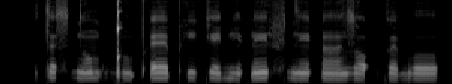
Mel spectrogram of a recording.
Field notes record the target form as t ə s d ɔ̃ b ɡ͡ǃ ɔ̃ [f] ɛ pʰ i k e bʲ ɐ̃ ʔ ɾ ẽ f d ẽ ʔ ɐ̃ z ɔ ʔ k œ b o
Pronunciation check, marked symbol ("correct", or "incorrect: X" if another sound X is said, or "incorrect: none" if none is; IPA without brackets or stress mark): incorrect: pʼ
